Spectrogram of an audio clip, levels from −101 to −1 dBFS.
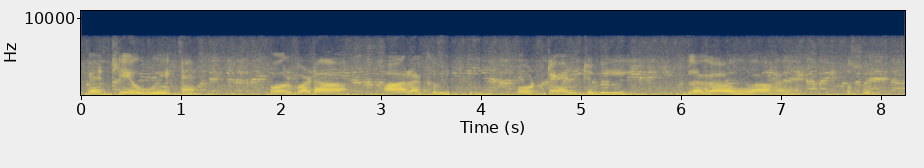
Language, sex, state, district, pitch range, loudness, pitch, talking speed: Hindi, female, Haryana, Jhajjar, 210-225 Hz, -14 LUFS, 220 Hz, 95 wpm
